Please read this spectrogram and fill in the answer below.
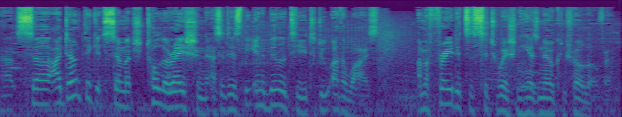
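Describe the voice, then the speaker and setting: An actor playing a cautious, deferential Imperial commander in a sci-fi audio drama, formal and placating. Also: male voice, fairly high pitch, animated, fairly quick, sharp tone, a little hiss or hum. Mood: uneasy.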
